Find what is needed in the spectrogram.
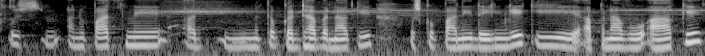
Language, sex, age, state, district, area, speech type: Hindi, female, 30-45, Uttar Pradesh, Mirzapur, rural, spontaneous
